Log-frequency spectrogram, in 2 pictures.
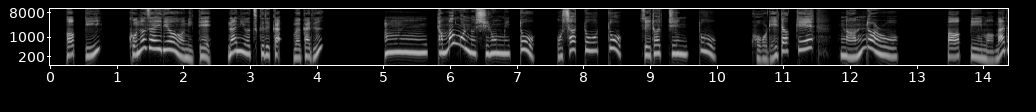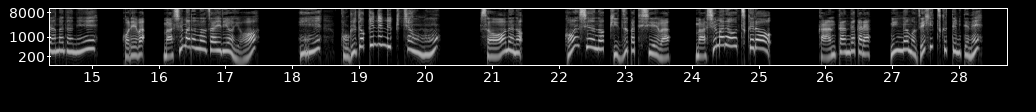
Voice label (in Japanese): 番宣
